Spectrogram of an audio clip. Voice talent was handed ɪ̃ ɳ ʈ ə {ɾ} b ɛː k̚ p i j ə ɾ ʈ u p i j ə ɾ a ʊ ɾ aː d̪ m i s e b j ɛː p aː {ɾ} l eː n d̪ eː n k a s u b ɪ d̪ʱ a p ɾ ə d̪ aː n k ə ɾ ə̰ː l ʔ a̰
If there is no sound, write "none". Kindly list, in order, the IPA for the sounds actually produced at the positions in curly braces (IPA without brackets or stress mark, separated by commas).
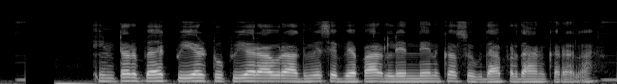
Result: ɾ, ɾ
